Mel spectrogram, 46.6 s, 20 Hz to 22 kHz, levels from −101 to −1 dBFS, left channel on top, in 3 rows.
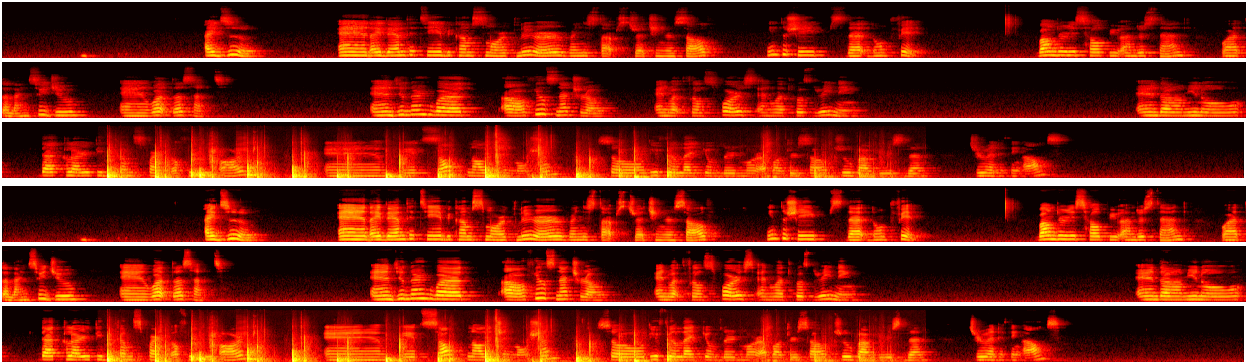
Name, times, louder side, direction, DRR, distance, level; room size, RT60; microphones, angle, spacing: voice 1, 2.5-3.2 4.2-8.8 9.6-11.4 12.9-14.8 15.3-16.5 17.0-18.3 20.2-21.4 21.8-23.1 23.7-26.3 29.7-31.1 31.6-34.2 35.1-38.1 38.6-42.7 43.2-44.3, right 3 dB, 75° right, 11 dB, 1.5 m, -37 dB
sound 1, 32.4-32.7 33.0-35.0 35.3-35.5 35.9-36.2 36.6-36.8 37.1-38.0 38.3-39.6 40.6-41.5 41.8-42.2, equal, 5° right, 1.0 m, -27 dB
14.0 x 10.5 x 7.7 m, 0.43 s
head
